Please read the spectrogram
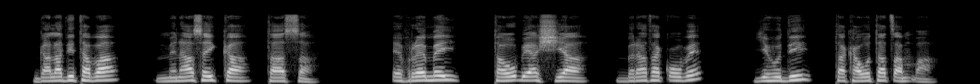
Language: Gofa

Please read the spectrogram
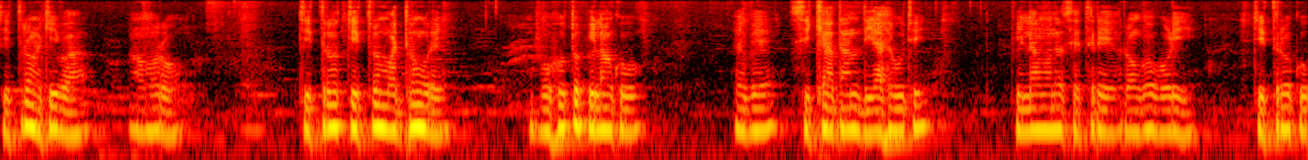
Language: Odia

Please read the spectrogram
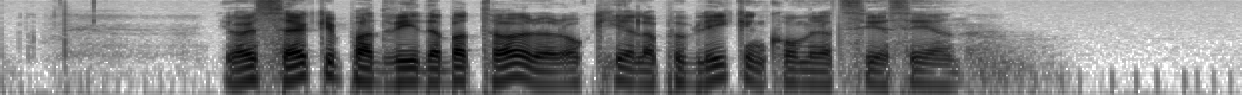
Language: Swedish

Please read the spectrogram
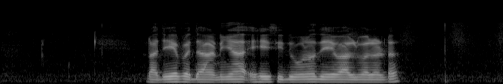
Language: Sinhala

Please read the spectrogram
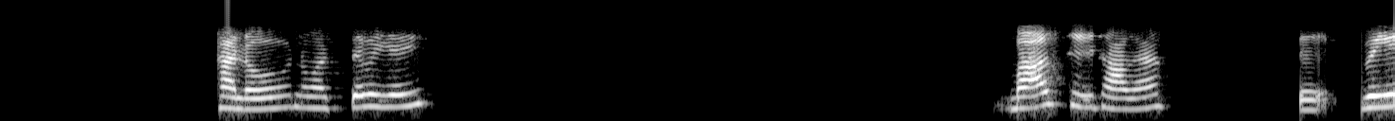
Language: Dogri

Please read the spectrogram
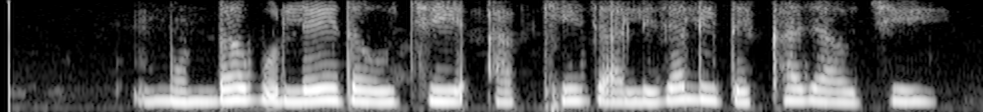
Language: Odia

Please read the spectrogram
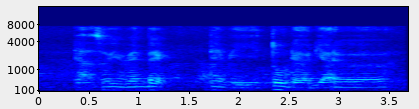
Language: English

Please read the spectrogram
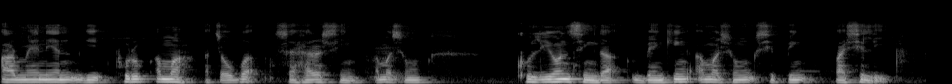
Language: Manipuri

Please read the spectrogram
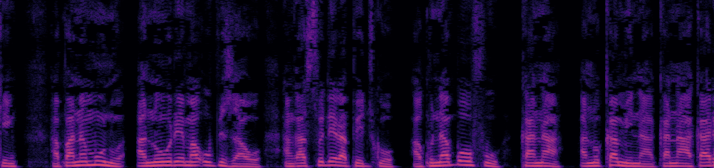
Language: Shona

